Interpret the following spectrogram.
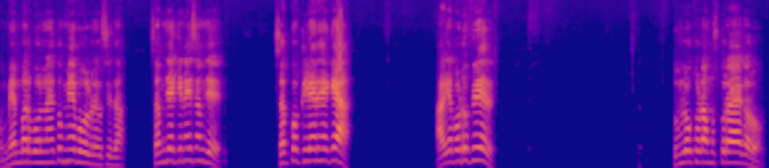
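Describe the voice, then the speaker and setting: Man teaching grammar, high voice, teasing tone, checks students often. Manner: talks straight to students, checking often whether they understood; jokes with the class, informal and teasing. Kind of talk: classroom lecture in Hindi mixed with English.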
